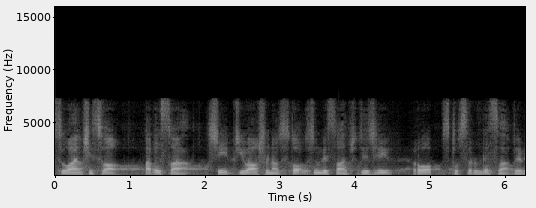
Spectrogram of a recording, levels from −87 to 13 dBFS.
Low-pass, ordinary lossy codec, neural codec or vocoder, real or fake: 7.2 kHz; AAC, 48 kbps; codec, 16 kHz, 0.5 kbps, FreqCodec, larger model; fake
